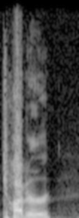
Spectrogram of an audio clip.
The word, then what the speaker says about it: Qatar: But cutter, C U T T E R for Q for Q A T A R is how you pronounce it. Cutter.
